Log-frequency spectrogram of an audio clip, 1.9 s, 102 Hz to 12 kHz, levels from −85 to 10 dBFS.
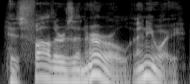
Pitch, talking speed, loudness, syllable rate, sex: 115 Hz, 190 wpm, -16 LUFS, 5.6 syllables/s, male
